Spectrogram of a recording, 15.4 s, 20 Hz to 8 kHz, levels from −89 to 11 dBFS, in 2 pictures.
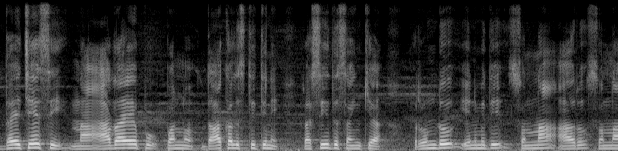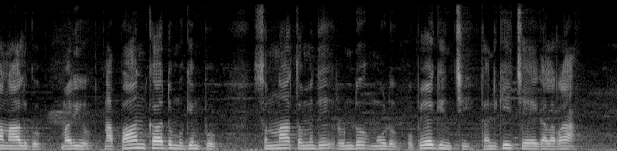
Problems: constant background noise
